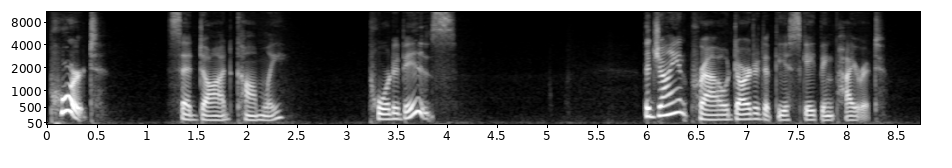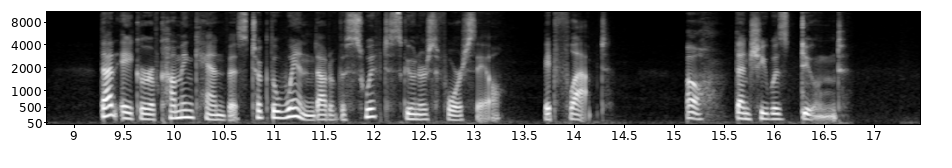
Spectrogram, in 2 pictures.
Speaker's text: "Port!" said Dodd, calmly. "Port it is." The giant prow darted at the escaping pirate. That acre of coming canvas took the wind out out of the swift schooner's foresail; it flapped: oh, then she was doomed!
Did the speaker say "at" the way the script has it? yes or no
yes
